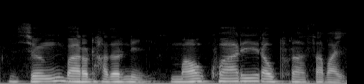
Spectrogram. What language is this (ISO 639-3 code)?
brx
